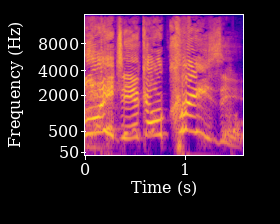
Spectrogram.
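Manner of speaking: high laughing cry; laughing mock yell. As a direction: laugh through a mock shout.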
